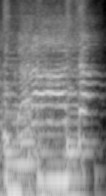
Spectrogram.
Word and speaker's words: cucaracha: So it's pronounced like a K when it's followed by an A, O, or U, like in casa, coche, and cucaracha.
